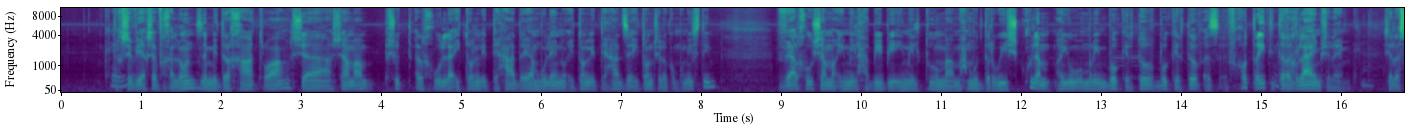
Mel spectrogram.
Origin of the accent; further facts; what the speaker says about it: Haifa, Haifa District, Israel; born there; אני נולדתי בוואדי ניסנס, שהיום היא בעצם טיילת וכולם הולכים לאכול שם, וזה נורא כיפי. בזמן שלי זה לא היה, זה היה מקום של סמים, רצח.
